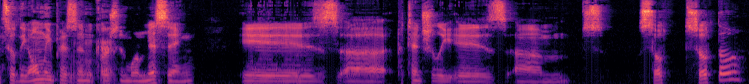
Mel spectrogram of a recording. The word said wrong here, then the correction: Sota Kitahara: Yeah, Sota Kitahara.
